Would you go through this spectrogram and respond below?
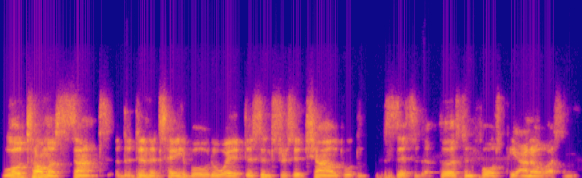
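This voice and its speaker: A man's voice: medium pitch, steady tone, fairly quick, a bit bright, lo-fi sound. A man reading fan fiction aloud for comedy, often breaking off into amused, self-mocking asides.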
